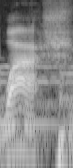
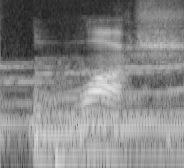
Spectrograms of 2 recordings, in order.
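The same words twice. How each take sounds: First: The vowel rhymes with mash. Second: The vowel does not rhyme with mash.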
